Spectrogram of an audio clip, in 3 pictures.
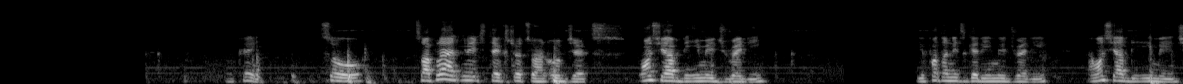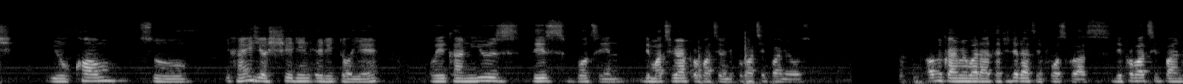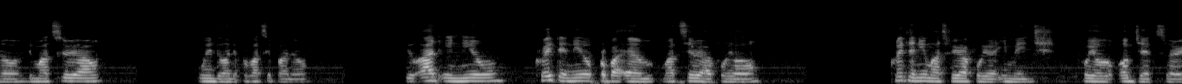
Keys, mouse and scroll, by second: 5.5-9.2 scroll down 2, 11.4-16.5 drag, 21.2 click, 27.9 click.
